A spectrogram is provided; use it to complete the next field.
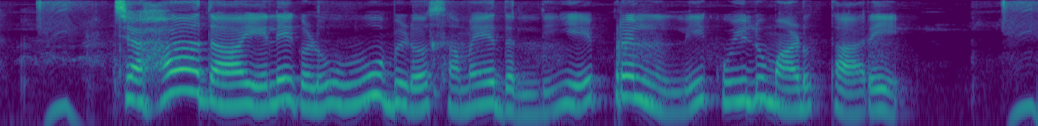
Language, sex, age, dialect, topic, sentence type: Kannada, female, 18-24, Mysore Kannada, agriculture, statement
